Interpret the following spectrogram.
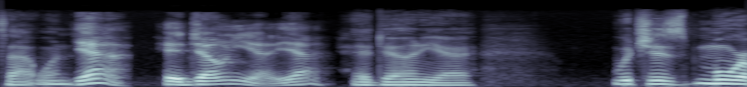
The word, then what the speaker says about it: hedonia: And contrast that with the word hedonia. How do you pronounce that one? Yeah. Hedonia.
